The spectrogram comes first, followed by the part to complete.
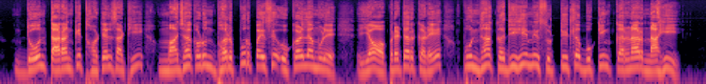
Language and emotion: Marathi, angry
